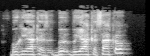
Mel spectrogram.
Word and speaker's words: Bukayo Saka: Bukayo Saka? – Yeah.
